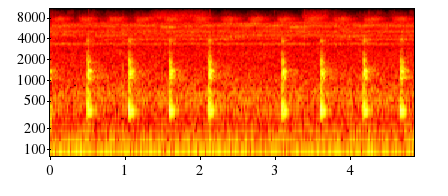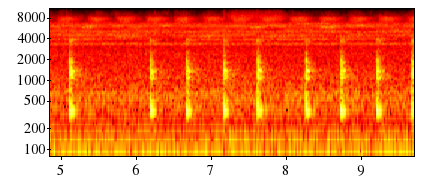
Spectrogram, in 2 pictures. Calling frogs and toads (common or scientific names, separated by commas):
blacksmith tree frog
